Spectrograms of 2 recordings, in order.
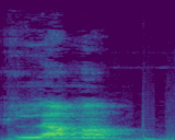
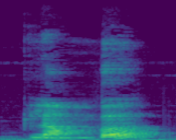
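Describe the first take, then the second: First: No b sound is heard after the m. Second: A b sound is heard after the m. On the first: The speaker calls it right. "the B remains silent in this word" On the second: The speaker calls it wrong.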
